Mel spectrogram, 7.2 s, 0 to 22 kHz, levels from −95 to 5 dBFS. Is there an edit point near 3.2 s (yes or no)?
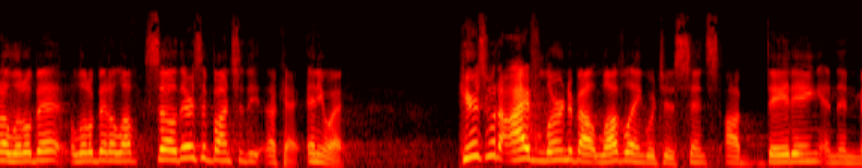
no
